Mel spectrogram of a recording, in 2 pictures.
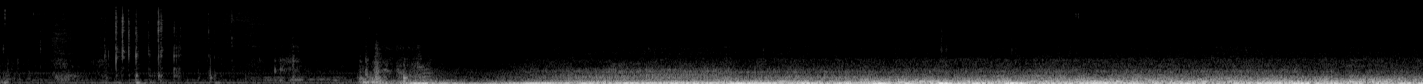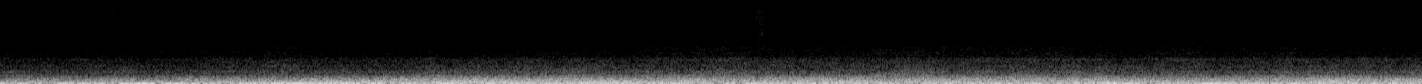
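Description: Car on the move: a steady low rumble of engine and road noise, heard from inside the car. It starts suddenly a few seconds in, after a quiet stretch with a few light clicks.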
